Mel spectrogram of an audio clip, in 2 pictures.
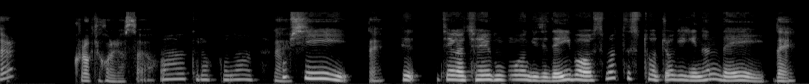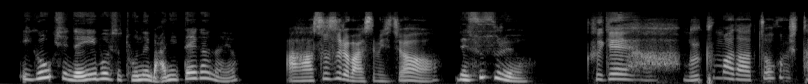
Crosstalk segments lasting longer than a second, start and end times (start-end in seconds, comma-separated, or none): none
